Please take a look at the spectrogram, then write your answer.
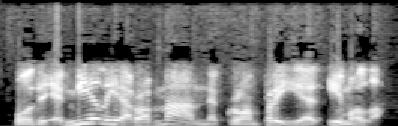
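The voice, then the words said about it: Bad put-on Italian accent. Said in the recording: “That's my very bad Italian accent there.”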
